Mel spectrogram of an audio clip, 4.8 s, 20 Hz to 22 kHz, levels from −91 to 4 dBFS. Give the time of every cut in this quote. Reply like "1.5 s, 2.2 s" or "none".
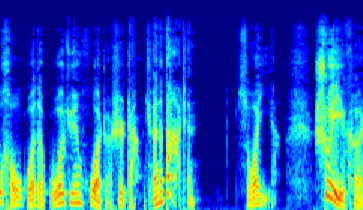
none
